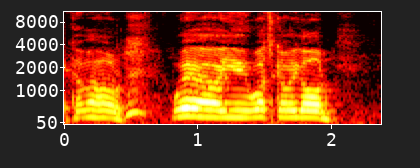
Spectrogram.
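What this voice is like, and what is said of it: Put-on British accent. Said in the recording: “Why do I have a British accent?”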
